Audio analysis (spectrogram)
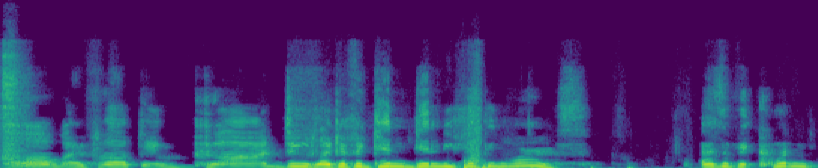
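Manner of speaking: soft, slow, high lament; despairing groan. Real, not acted. Hearing athletes left Donda Sports, soft despairing moan. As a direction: moan it out in disbelief. Reacting to more bad news.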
